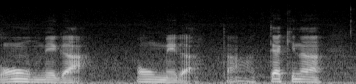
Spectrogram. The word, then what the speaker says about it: ômega: o ômega o ômega ele tem um som do ó como com um acento circunflexo omega omega tá até aqui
